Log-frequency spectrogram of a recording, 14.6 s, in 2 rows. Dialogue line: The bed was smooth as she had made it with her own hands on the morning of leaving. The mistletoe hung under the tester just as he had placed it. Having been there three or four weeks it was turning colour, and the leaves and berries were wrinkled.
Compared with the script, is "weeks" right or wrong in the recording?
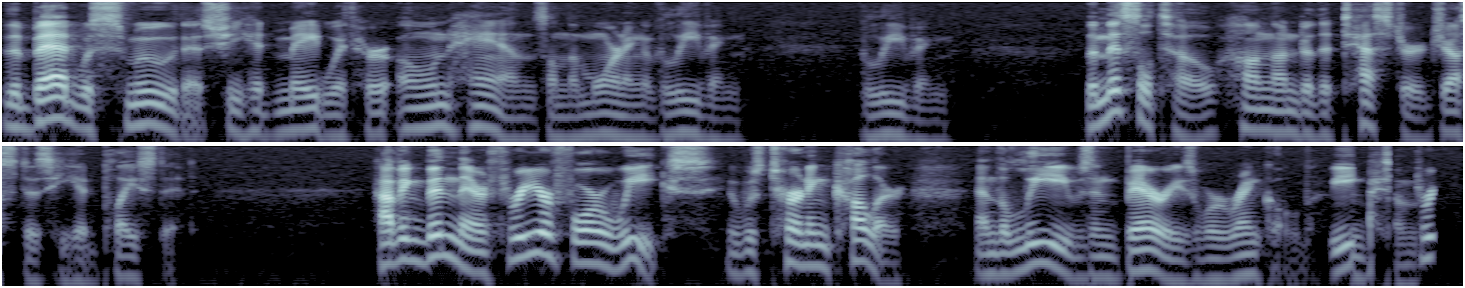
right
